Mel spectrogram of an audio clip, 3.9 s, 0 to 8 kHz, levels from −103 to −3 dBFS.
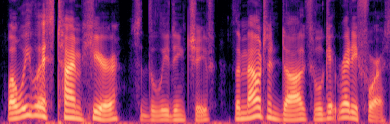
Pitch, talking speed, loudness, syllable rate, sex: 135 Hz, 260 wpm, -20 LUFS, 6.6 syllables/s, male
